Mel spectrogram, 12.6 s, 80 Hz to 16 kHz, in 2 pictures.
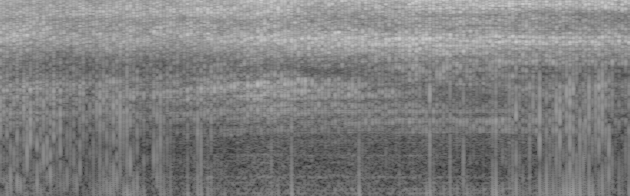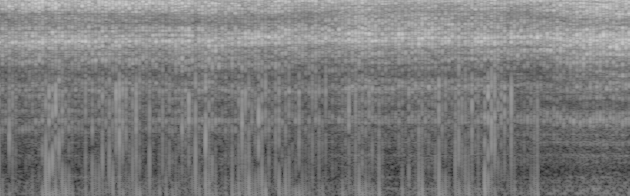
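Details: Idling diesel locomotive RGE 20 5117 stationed at Baleli railway station: an uneven stream of sharp knocks and clatter over a loud hiss; strange noise, cause unclear.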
